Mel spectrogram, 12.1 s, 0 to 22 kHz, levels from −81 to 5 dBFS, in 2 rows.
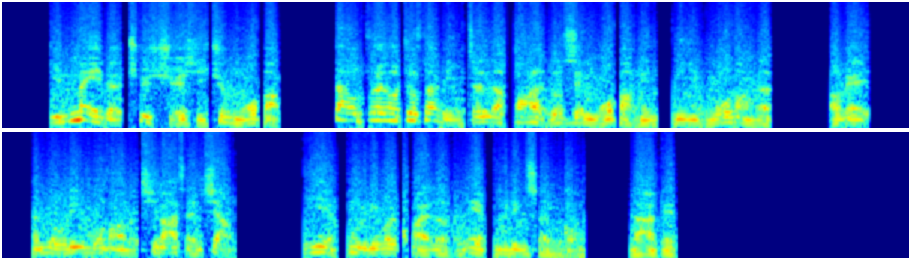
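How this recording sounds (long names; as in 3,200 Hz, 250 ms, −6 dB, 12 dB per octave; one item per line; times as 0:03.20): tremolo triangle 8.5 Hz, depth 65%
a quantiser's noise floor 6 bits, dither none
a shimmering, thickened sound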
